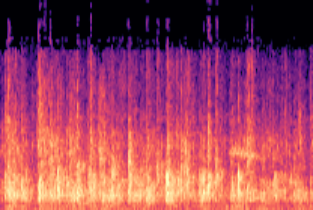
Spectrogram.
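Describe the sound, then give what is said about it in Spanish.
A church audience applauding in praise during a worship service, a dense, steady patter of many hands clapping that stays fairly faint throughout. “Fuerte ese aplauso de alabanza al Señor.”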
